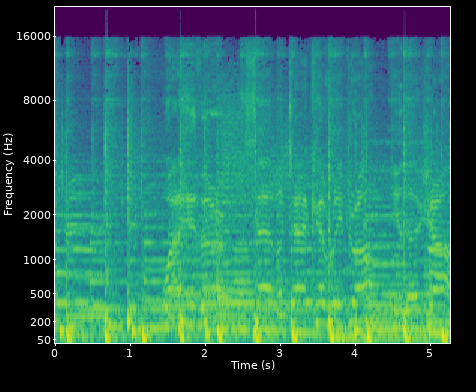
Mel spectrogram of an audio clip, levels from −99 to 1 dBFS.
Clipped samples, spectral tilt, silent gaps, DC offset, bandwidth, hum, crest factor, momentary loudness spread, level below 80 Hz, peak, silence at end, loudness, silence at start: under 0.1%; -5.5 dB/octave; none; under 0.1%; 16.5 kHz; none; 12 dB; 3 LU; -18 dBFS; 0 dBFS; 0 s; -13 LUFS; 0 s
